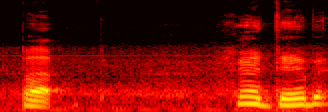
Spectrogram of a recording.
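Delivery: spoken mid-yawn, yawning. Previewing an upcoming wrestling match while yawning. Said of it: "I'm yawning".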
